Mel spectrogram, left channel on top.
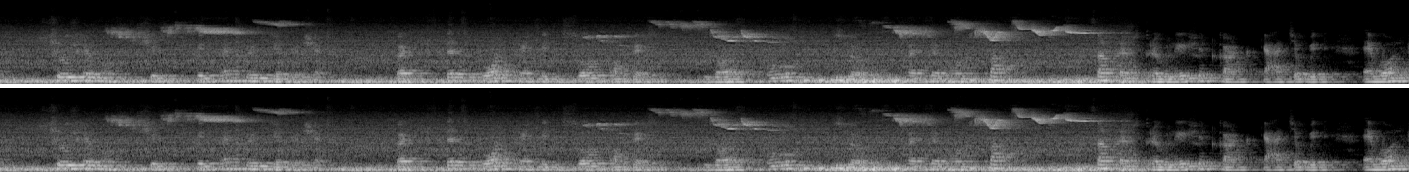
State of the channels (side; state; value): both; identical; correlation 1.00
